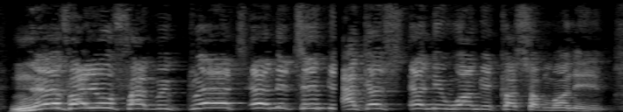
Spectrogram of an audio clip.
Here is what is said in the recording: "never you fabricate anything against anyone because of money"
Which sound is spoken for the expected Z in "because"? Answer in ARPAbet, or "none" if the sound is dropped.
S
